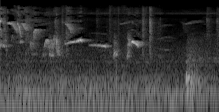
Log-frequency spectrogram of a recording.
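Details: Mating shama sounds meant to bring on breeding: a few loud slurred whistles and a harsh note, then a low thump and fluttering.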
